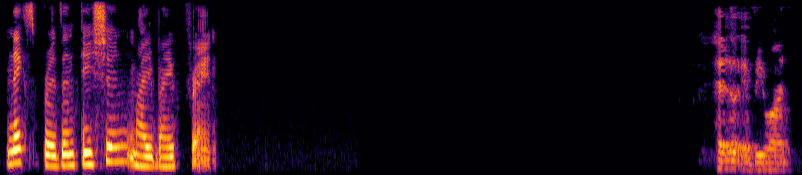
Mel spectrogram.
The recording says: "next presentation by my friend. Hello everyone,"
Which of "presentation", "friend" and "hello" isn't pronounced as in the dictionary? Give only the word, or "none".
none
